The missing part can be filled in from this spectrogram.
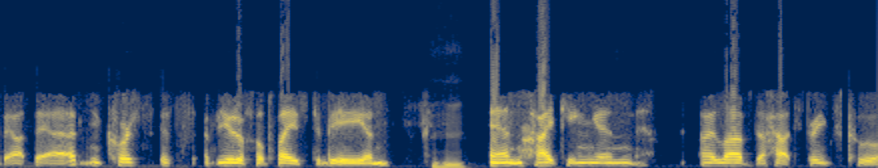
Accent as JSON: {"language": "English", "region": "Oklahoma", "country": "United States", "tie": "born or raised there", "said": "I grew up in Oklahoma, and I went to Oklahoma State"}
